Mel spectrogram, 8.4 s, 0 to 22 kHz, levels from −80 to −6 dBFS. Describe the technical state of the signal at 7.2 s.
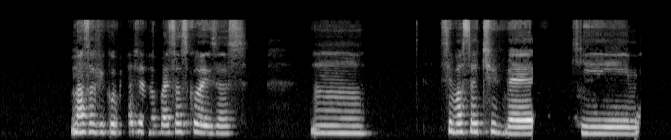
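At 7.2 s the speech is being suppressed in double talk, in a span from 6.67 to 7.28 s. The level sinks very deep, about 40 dB at its lowest, over roughly half a second. This is likely the echo canceller turning the talker down because it cannot separate them from the loudspeaker echo while both sides speak.

Within that dip, from 7.22 to 7.26 s, the other side's voice leaks through as a brief scrap far below the speech level. The likely cause is that the canceller left part of the loudspeaker signal in the microphone feed. It is a different voice, not a delayed copy of the talker as in room echo.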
